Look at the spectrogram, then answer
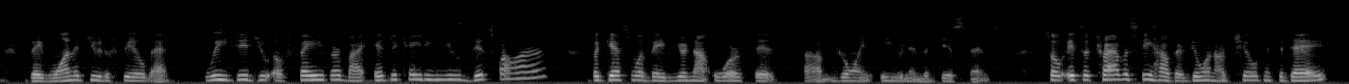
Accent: Fresno, California, United States; born there; I was born partly in Fresno, and the cotton fields were still in existence.

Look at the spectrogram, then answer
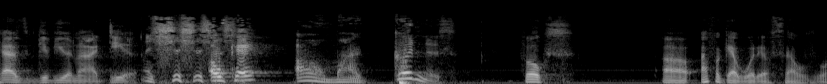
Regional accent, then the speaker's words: Richmond, Virginia, United States; also born or lived in West Coast; my goal is to bring just really good vibes, good music, entertainment, education to my hometown, Richmond, Virginia.

